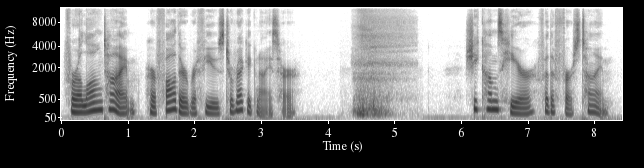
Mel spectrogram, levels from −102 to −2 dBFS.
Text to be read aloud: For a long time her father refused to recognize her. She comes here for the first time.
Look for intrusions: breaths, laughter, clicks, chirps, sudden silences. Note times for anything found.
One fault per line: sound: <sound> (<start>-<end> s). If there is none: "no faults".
sound: sigh (4.3-5.4 s)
